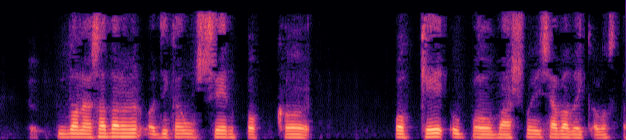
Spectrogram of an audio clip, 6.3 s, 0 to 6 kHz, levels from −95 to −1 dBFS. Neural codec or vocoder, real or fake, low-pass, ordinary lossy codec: codec, 16 kHz, 1 kbps, X-Codec, WavLM features, trained on Multilingual LibriSpeech; fake; 5.4 kHz; MP3, 32 kbps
